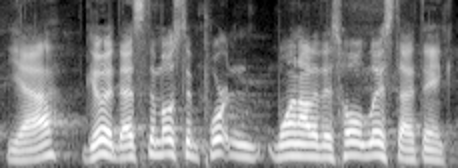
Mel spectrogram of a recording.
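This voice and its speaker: A young man with a somewhat high voice leads a church service as its youth pastor, preaching in a relaxed, conversational way. His voice is a little raspy from shouting earlier, and he keeps checking in with the congregation by tagging his points with "right?". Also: brisk. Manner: conversational, tags sentences with "right?". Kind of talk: casual sermon.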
